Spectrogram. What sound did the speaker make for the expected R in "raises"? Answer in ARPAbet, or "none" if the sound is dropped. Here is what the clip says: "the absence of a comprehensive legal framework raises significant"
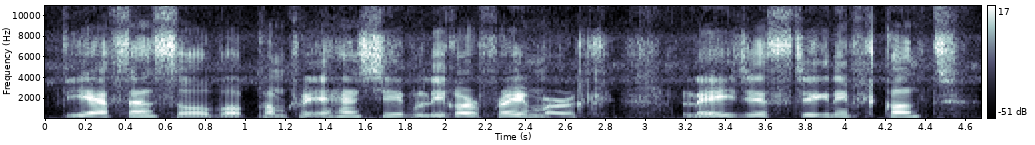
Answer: L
